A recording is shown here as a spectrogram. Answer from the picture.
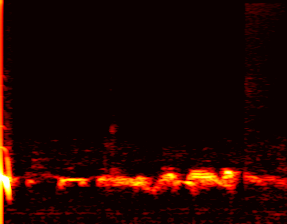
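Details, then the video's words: Spotted dove cooing, a recording played daily to stir other doves into calling; after a sharp click, soft low coos run into a long wavering murmur that lifts slightly near the end, in a quiet setting. "Tiếng chim cu gáy kích bổi hàng ngày"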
